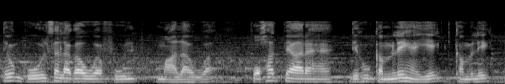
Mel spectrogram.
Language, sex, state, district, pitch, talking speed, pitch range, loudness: Hindi, male, Madhya Pradesh, Katni, 130 Hz, 190 wpm, 120-145 Hz, -18 LUFS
